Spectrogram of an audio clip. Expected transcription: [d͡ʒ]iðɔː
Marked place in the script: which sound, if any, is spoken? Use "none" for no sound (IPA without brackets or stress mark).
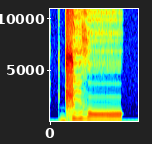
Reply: ɖ͡ʐ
